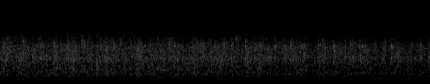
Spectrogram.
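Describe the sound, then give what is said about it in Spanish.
A crowd claps steadily and densely for several seconds, giving a strong round of applause to their father, a sustained wash of applause from many hands with no voices standing out. “Dile, dele fuerte ese aplauso a su padre.”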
